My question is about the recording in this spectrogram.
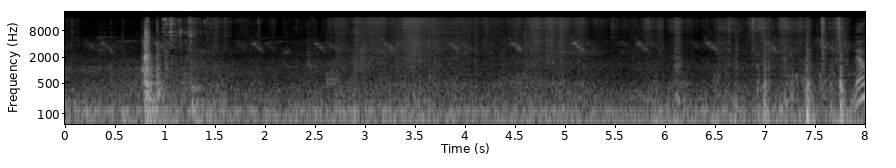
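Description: A car's trunk latch releasing with one sharp click about a second in, then a few light knocks near the end as the trunk is loaded, over a steady low hum.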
